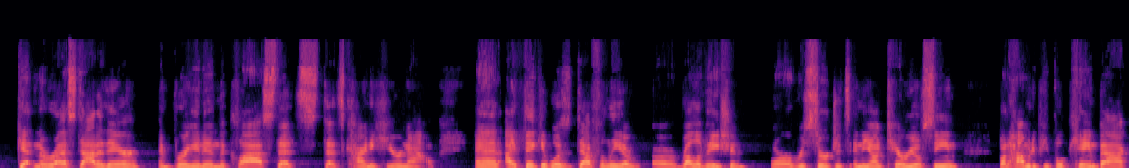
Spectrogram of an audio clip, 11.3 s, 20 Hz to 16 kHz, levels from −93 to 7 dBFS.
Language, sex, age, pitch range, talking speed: English, male, 30-49, 130-160 Hz, 205 wpm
